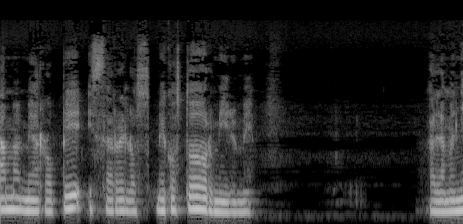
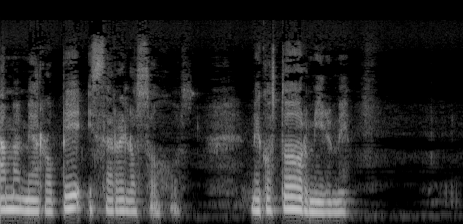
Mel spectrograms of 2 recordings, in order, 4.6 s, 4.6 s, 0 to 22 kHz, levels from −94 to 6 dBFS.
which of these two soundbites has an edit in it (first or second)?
first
